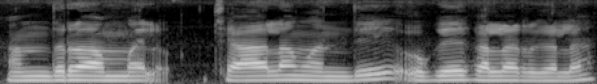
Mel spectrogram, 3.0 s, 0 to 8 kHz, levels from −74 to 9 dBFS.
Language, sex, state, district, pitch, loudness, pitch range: Telugu, male, Andhra Pradesh, Sri Satya Sai, 155 Hz, -13 LUFS, 150-160 Hz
